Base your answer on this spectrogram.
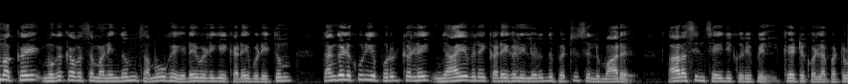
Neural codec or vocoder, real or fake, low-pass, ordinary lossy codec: none; real; none; none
